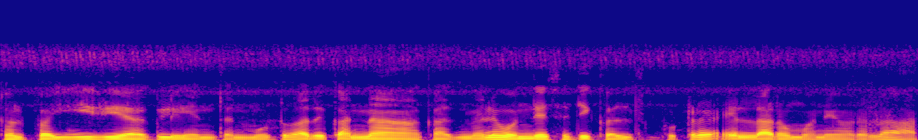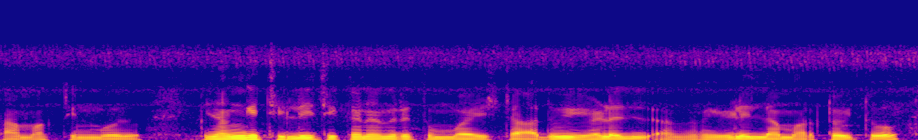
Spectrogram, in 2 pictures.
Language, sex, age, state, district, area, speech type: Kannada, male, 18-30, Karnataka, Mysore, rural, spontaneous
